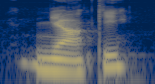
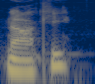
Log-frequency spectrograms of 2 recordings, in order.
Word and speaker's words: gnocchi: Gnocchi. You know how to pronounce that? Gnocchi?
